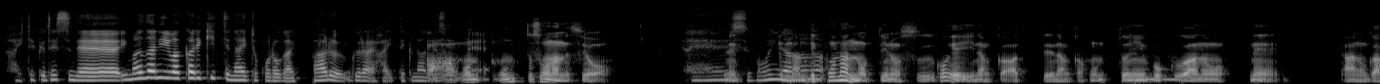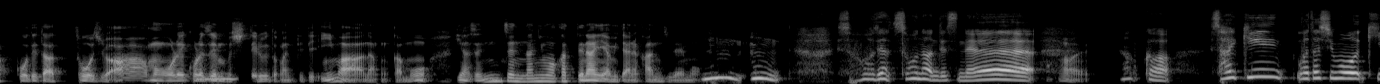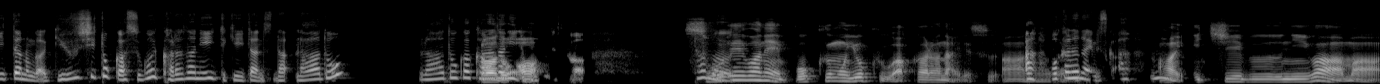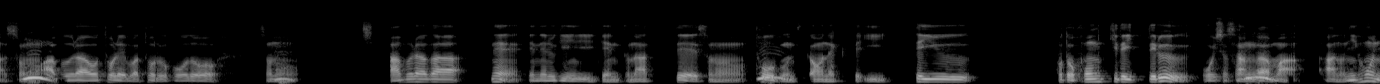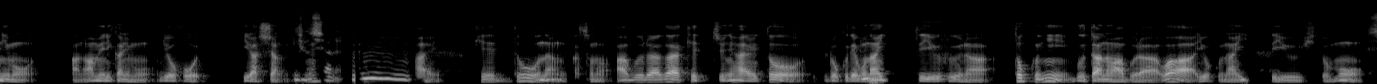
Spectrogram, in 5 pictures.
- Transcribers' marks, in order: other background noise
- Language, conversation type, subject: Japanese, unstructured, 医学研究の過程で犠牲になった人がいることについて、あなたはどう思いますか？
